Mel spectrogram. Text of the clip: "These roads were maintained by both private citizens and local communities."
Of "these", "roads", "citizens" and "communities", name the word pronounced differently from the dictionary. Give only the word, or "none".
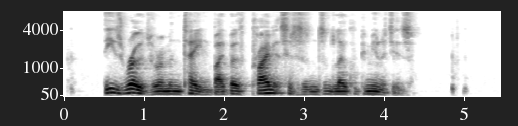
none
